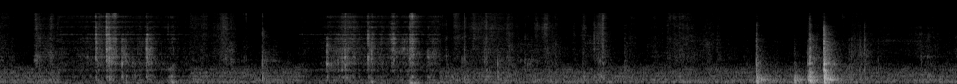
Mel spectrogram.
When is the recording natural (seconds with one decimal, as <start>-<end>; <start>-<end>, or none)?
0.0-0.6; 1.9-3.0; 4.4-9.6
